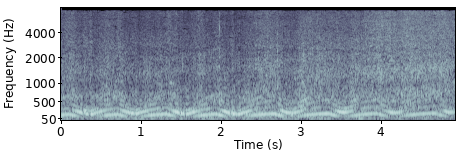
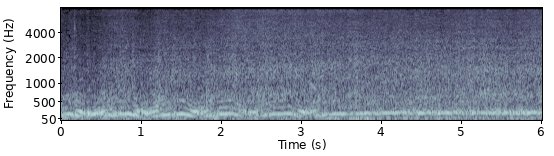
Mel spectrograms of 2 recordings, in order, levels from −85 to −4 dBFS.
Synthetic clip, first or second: second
